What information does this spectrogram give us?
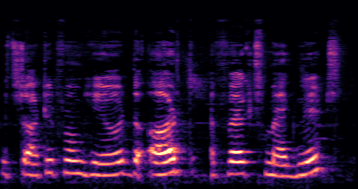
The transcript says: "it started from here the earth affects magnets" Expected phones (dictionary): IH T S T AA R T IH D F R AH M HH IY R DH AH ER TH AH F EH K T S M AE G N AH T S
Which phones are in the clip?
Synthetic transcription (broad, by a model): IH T S T AA R T IH D F R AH M HH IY R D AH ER T AH F EH K T S M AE G N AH T S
